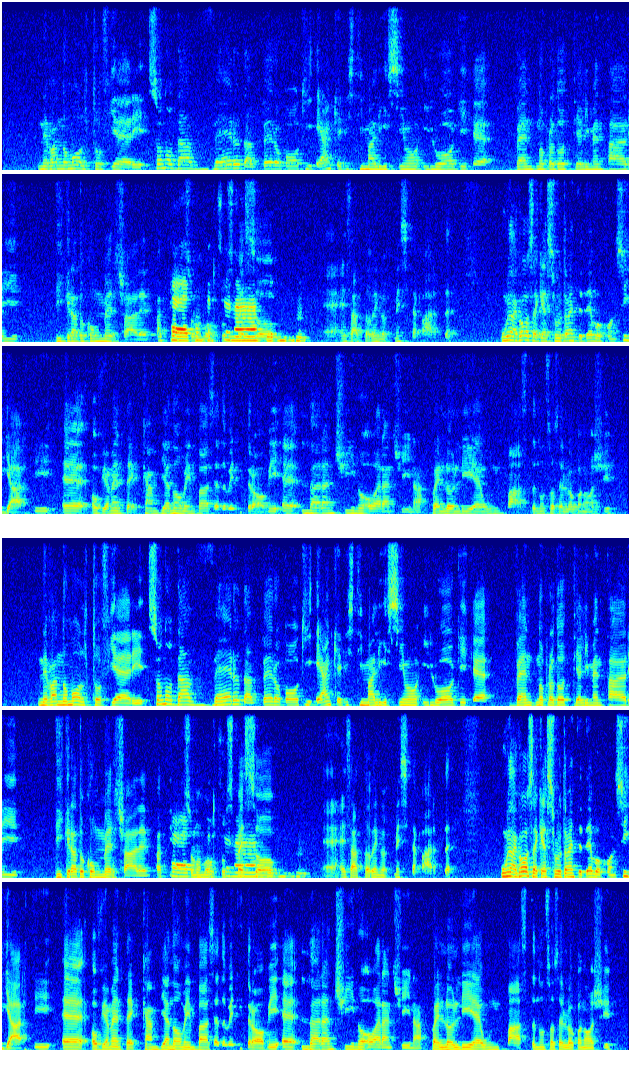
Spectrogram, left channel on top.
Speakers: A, on the right; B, on the left.
A: ne vanno molto fieri. Sono davvero, davvero pochi e anche visti malissimo i luoghi che vendono prodotti alimentari di grado commerciale. Infatti
B: ok,
A: sono
B: confezionati.
A: molto spesso
B: mm, mm.
A: eh, esatto, vengono messi da parte. Una cosa che assolutamente devo consigliarti, eh, ovviamente cambia nome in base a dove ti trovi, è l'arancino o arancina. Quello lì è un must, non so se lo conosci.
